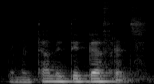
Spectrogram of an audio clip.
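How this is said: It is spoken in a put-on Hispanic accent.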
